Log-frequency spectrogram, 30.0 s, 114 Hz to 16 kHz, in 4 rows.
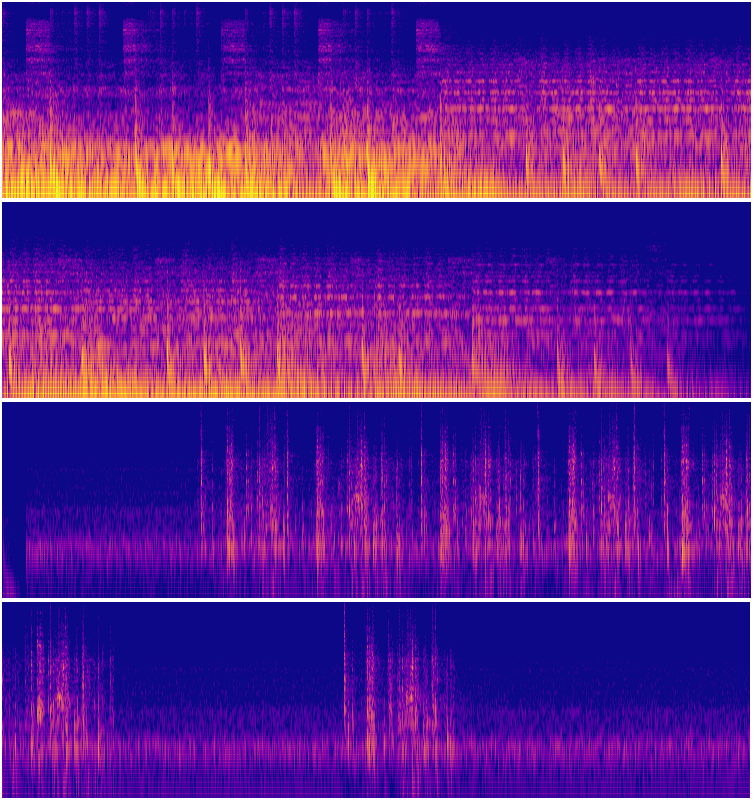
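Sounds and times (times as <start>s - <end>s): rapid irregular clicking: 17.0s - 23.6s, 25.9s - 27.1s.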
